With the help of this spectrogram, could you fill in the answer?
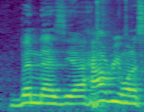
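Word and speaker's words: Venezia: um on board the Venitia, Venetsia, Vanessia, however you want to say it. It's pronounced Vanetsia. Um there's no T. It's silent, but uh it's there.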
